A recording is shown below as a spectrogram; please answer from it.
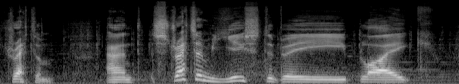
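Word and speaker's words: Streatham: Okay, this is pronounced stretum.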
